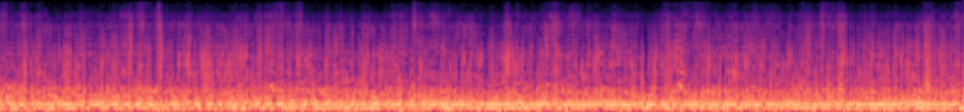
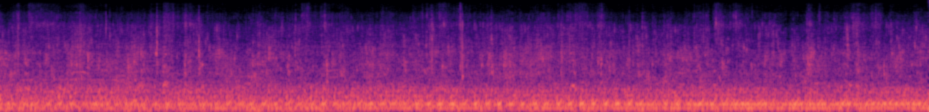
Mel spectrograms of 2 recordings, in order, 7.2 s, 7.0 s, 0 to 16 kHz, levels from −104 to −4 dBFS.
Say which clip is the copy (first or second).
first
